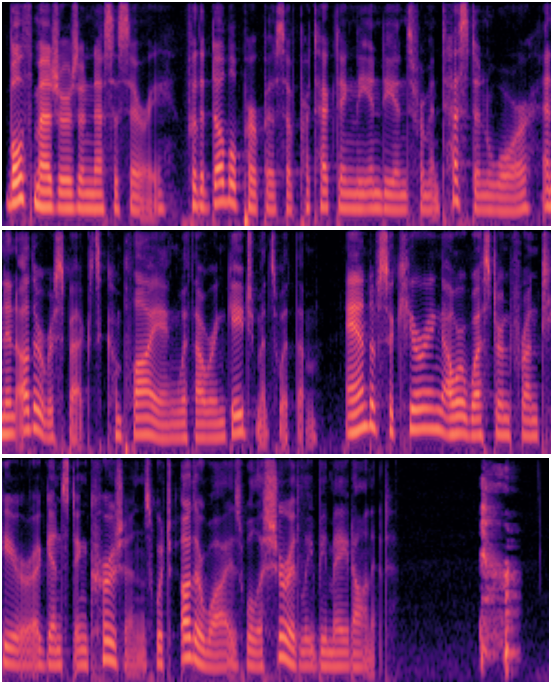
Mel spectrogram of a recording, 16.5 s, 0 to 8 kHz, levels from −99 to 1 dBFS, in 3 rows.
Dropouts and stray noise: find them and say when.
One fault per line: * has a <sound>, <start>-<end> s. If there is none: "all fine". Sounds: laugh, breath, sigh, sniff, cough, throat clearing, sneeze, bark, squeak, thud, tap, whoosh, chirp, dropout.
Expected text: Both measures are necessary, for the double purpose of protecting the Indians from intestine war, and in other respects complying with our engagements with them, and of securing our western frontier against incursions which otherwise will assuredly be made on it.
* has a cough, 15.7-16.2 s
